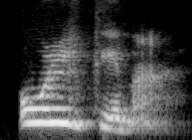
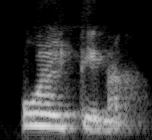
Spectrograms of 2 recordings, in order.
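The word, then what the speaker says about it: última: That the letter U in there isn't pronounced differently. There's still. It's just that we're punching the syllable more than the other three. Ultima. Ultima.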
